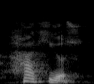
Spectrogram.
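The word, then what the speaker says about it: ἅγιος: y es santísimo que se se pronuncia se pronuncia hagios ohios algunos le dicen hay otro hacks bueno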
